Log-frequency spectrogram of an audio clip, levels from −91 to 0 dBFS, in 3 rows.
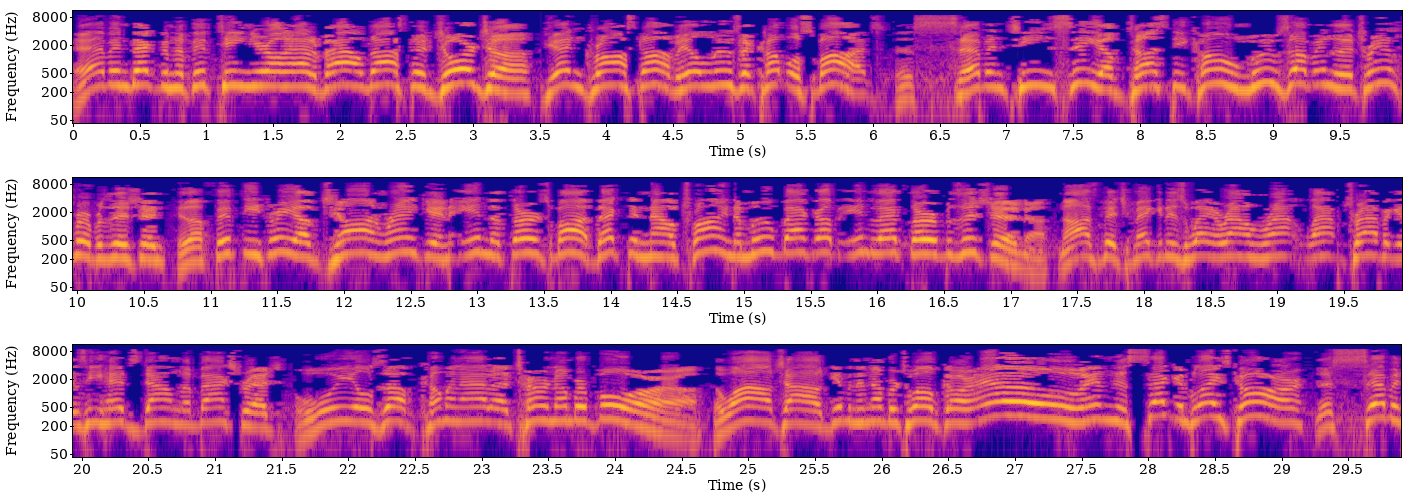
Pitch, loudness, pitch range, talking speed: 255 Hz, -21 LUFS, 230-280 Hz, 170 wpm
